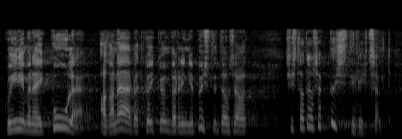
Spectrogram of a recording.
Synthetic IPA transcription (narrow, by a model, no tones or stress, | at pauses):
kujinime̞ne̞ejkuːlḛɑɡ̥ɑnæːb̥e̞t̪̚kɤjkːˑymberːiŋɡ̥ipysʲt̪it̪ɤwsevɑd̪̥ | sist̪ɑt̪ɤwseb̥̚pyst̪iliht̪sɑ̰lt̪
